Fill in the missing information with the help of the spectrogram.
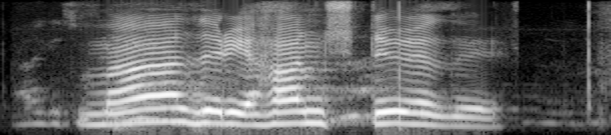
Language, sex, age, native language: Icelandic, male, 9, Icelandic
